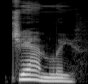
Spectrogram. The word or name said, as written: jam leaf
